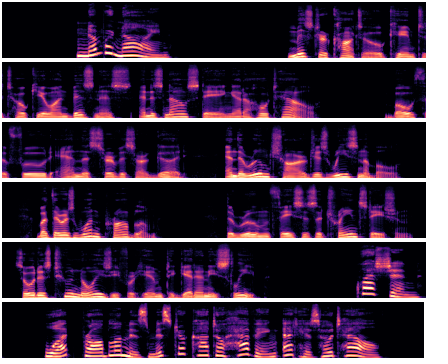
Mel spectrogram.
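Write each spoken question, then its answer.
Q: What problem is Mr.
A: His room is too noisy to sleep because it faces a train station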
